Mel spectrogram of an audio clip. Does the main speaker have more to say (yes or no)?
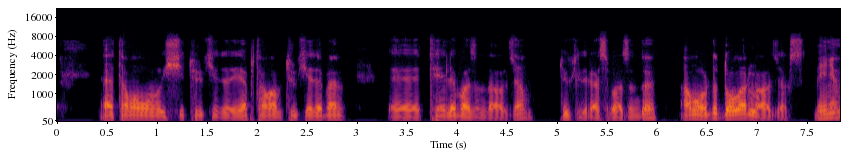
no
